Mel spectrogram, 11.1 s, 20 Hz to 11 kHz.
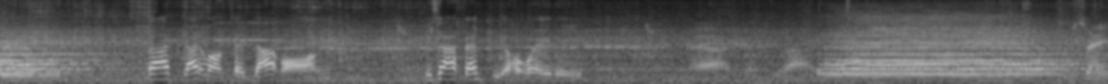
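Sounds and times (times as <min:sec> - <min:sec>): train wheels on rail: 0:00.0 - 0:11.0.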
